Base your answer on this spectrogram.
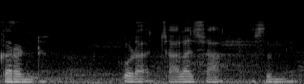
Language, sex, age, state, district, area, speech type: Telugu, male, 18-30, Telangana, Nalgonda, urban, spontaneous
